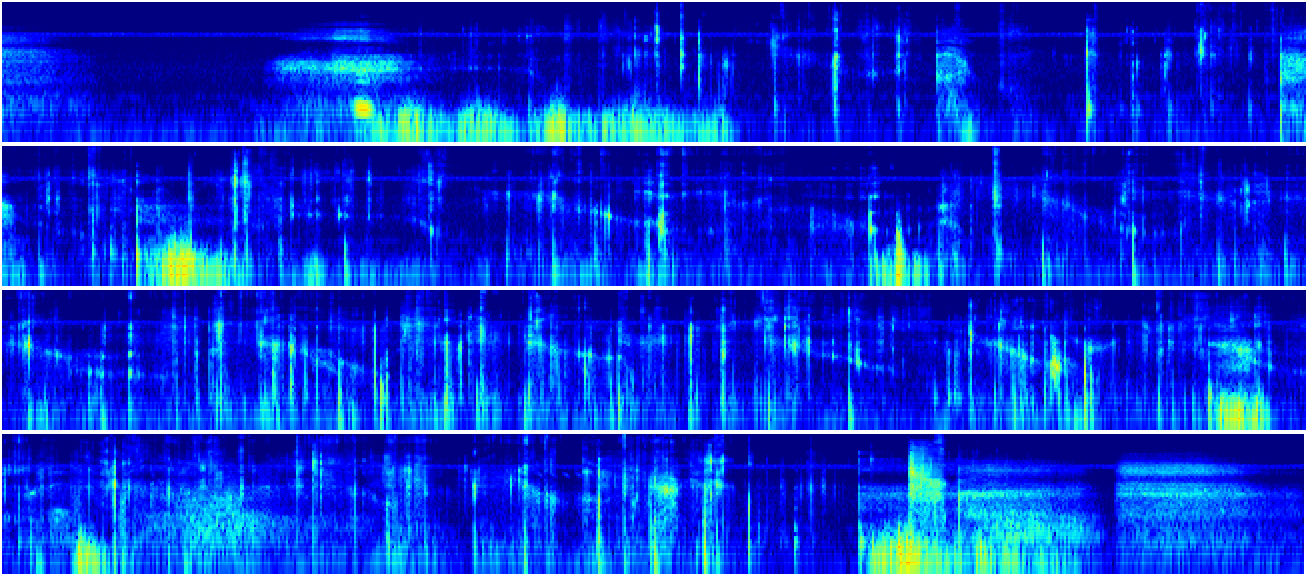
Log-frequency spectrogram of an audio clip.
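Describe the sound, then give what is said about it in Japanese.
Wet ear-licking mouth sounds, the licking done a little more strongly: a steady stream of sticky clicks, smacks and slurps with occasional heavier thumps, fairly soft, with no talking and a faint steady high whine underneath. “なので、もう少し強めに舐めてみますね。”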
